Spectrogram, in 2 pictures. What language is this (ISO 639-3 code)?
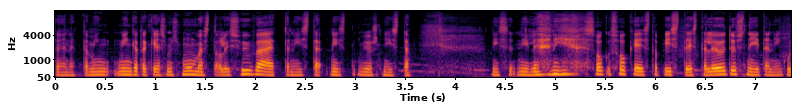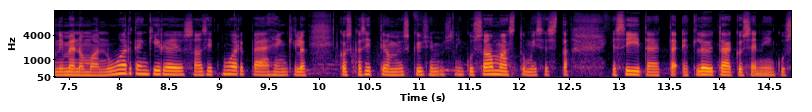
fin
